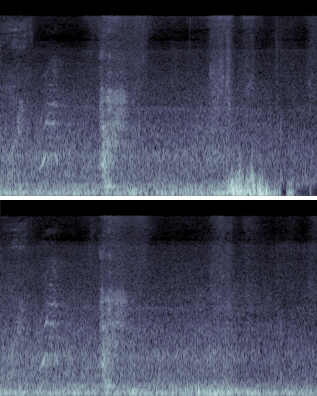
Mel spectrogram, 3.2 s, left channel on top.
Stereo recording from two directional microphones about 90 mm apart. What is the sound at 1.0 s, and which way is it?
Dog, 55° left (ahead or behind).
